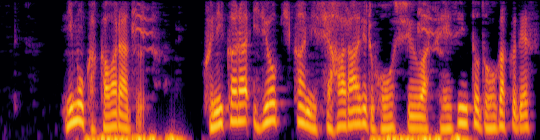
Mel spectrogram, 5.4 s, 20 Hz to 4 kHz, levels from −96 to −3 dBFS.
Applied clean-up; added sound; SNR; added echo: classical method Wiener filter.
